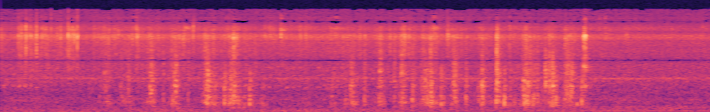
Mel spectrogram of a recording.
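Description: Bantam chickens moving about in dry leaves: a quick run of short taps and rustles from about two seconds in until a little past seven seconds.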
